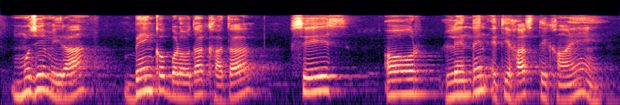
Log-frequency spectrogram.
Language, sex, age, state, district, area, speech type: Hindi, male, 45-60, Rajasthan, Karauli, rural, read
